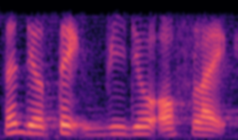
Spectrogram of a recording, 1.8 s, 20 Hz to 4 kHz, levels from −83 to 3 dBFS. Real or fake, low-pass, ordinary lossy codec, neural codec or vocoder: real; 3.6 kHz; none; none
